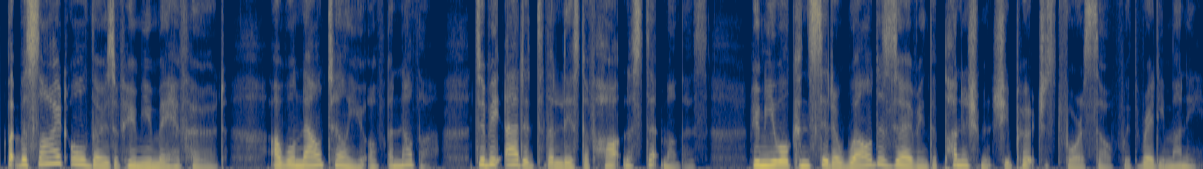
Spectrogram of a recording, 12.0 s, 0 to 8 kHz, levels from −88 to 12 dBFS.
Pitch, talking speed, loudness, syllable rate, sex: 195 Hz, 205 wpm, -19 LUFS, 5.8 syllables/s, female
